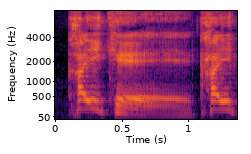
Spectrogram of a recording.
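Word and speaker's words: 塊茎: 발음은 콩케. 그러니까 뿌리 줄기. 요게 괴자라, 덩어리 괴자인데, 괴경이라는 것은 덩어리 줄기, 덩이 줄기인데요. 카이케, 덩이 줄기.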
